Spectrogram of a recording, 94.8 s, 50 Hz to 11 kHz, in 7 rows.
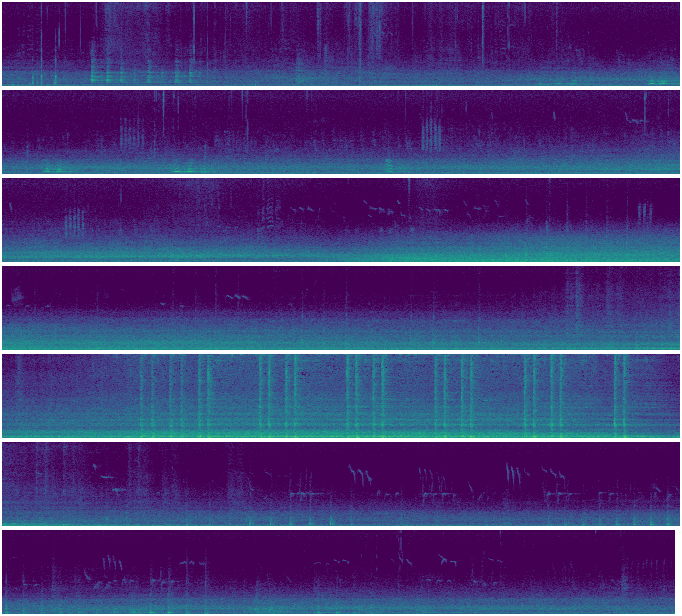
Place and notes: soundscape from the hill Hajek, streets Nad Kotlaskou, 23 December 2009
Prague, Czech Republic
